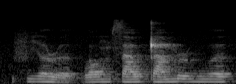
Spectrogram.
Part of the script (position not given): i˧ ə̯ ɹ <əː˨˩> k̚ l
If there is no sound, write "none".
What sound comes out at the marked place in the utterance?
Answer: əː˨˩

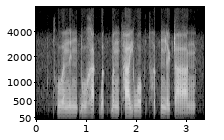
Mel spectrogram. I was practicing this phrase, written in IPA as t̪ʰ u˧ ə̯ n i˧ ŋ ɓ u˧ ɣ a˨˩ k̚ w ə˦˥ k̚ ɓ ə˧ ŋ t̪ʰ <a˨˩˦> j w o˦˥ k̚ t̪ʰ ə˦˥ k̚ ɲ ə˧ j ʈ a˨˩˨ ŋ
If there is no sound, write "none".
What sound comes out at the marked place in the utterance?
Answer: a˧˥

